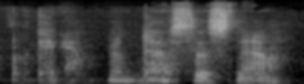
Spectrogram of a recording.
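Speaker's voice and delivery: whispered aside; whispering. Real, not acted. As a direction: whisper it to yourself. Quiet aside before tasting.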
